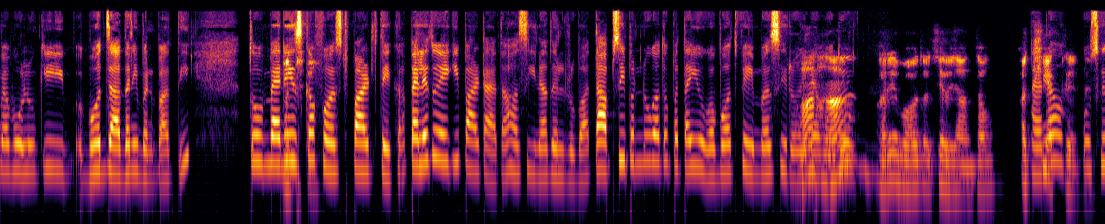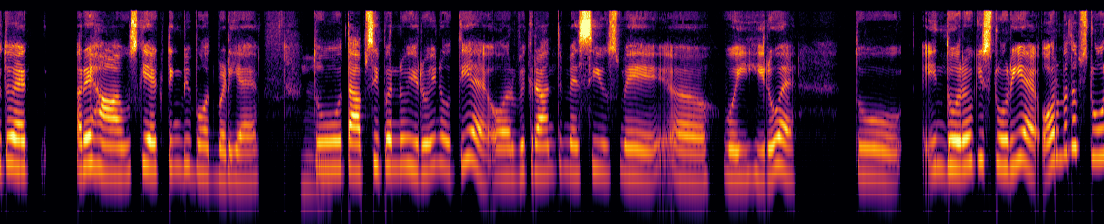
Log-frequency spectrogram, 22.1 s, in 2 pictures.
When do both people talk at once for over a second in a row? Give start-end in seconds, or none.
none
